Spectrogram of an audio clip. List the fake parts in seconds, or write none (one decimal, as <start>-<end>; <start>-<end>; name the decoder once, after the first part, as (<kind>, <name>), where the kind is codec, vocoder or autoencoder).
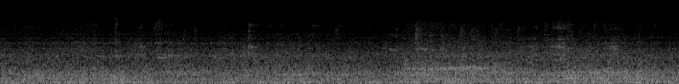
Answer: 0.0-2.2 (vocoder, BigVGAN v2); 3.8-5.3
